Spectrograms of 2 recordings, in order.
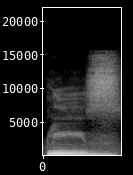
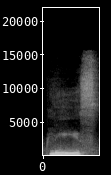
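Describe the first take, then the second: First: It ends with a voiced z sound. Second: It ends with a voiceless s sound. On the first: The speaker calls it right. "It is പ്ലീസ്" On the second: The speaker calls it wrong. "It is not പ്ലീസ്"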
